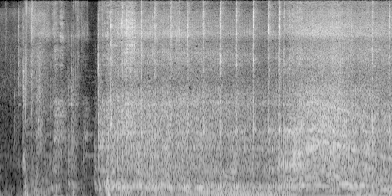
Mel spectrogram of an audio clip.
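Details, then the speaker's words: Vespa two-stroke, test before carburetor service: starts then runs with ragged, uneven putter and stumbles; weak, slow, stuttering performance; carburetor to be dismantled and serviced. "Performanya agak lemah. Apakah suaranya dianggap kasar? Ini lambat."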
